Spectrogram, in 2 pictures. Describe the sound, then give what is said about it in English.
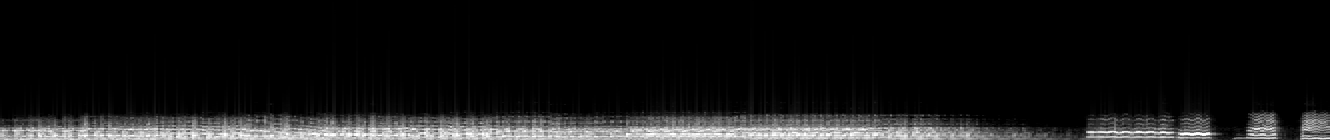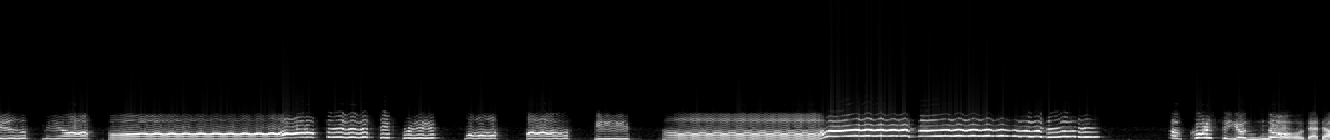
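Sustained, muffled instrumental chords give way to a soprano singing an aria from Giuseppe Verdi's opera Rigoletto in bright, high phrases with wide vibrato and short breaths, sounding thin and band-limited like an old recording. “that was from a Rigoletto, you silly man.”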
